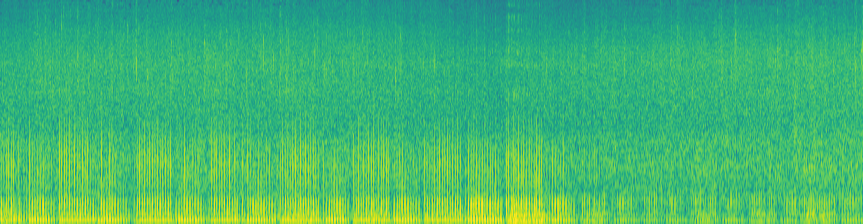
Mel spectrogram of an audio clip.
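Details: Domestic cat purring while relaxed and sleepy, alongside an orange tabby and a calico; low rumbling purr in steady pulses about twice a second, fading slightly in the last seconds, over soft continuous rain.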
